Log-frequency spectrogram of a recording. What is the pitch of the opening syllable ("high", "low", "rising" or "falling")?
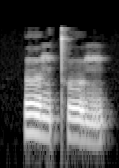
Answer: falling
